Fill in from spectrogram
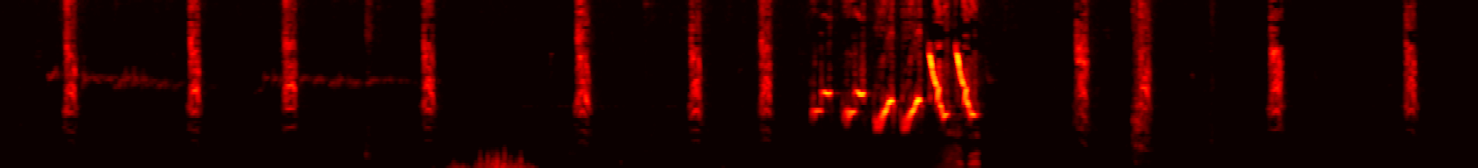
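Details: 'Tui tui' song of the Double-collared seedeater with chick peeps, recorded for pairing training. Irregular high peeps and a thin sustained tone are heard, with a quick warbled phrase midway and two brief low rumbling noises.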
